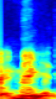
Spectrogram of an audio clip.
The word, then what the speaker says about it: Niemiec: My understanding zest, Niemiec, is that how you say his name? The VIA. Yeah, anemic.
